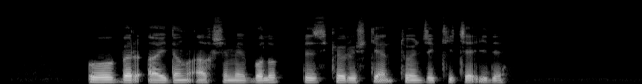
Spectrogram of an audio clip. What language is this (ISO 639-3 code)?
uig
